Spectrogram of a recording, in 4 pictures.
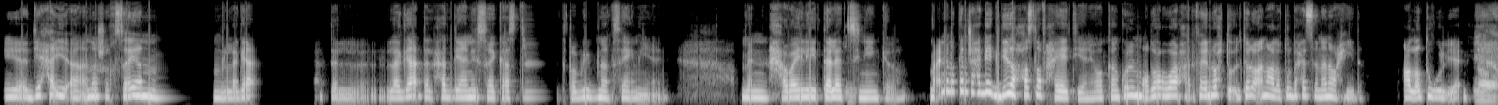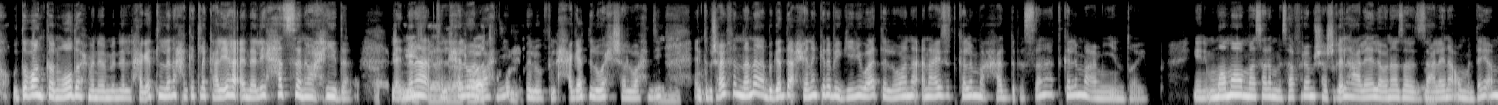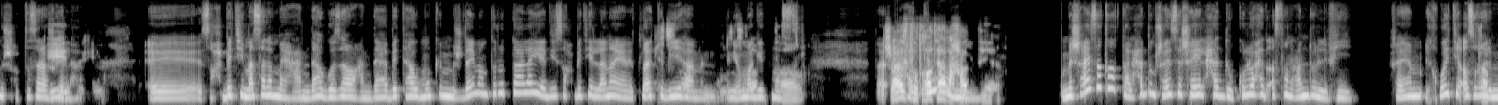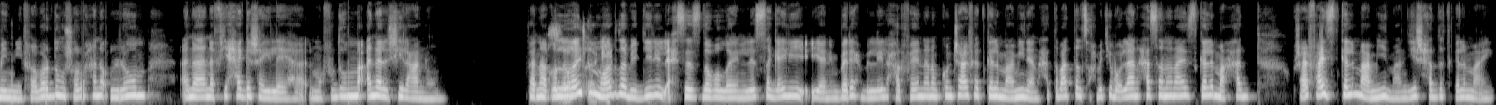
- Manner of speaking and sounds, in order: other background noise; in English: "Psychiatrist"; unintelligible speech; tapping
- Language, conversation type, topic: Arabic, podcast, إيه اللي في رأيك بيخلّي الناس تحسّ بالوحدة؟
